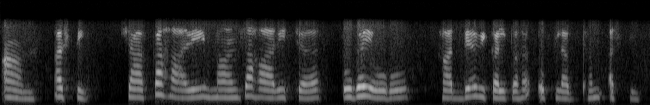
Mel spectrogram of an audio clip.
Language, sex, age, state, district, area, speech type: Sanskrit, female, 18-30, Rajasthan, Jaipur, urban, conversation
